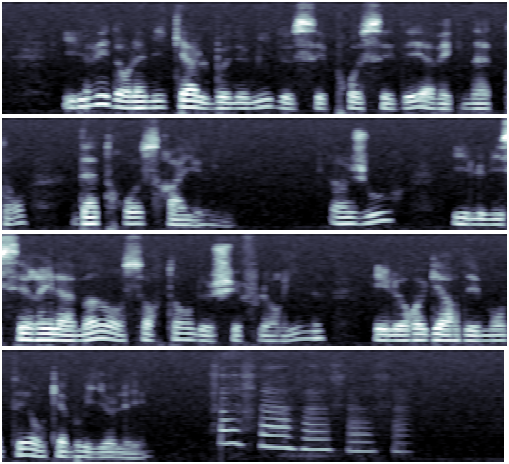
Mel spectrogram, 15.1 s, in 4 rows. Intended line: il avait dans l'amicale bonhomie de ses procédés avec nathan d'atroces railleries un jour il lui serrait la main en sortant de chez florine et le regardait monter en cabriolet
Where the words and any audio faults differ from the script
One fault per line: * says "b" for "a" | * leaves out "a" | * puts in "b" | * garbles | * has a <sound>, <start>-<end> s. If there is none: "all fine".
* has a laugh, 13.0-14.5 s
